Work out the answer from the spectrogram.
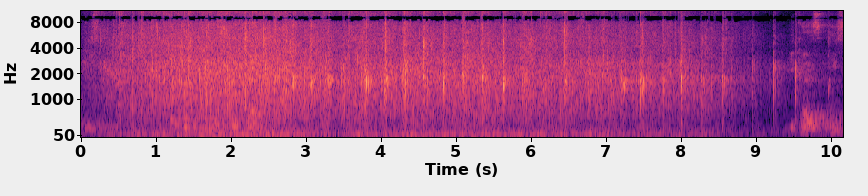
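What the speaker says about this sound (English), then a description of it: "I'd love to give the parents and the teachers a big round of applause right now" An audience applauds parents and teachers in a long, dense wave of clapping with cheers, swelling and then fading near the end while a voice speaks over it.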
